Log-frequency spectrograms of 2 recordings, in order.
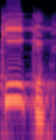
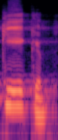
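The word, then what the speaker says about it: cake: तो अगर किसी शब्द के लास्ट में इ लिखा गया हो तो उस इ का उच्चारण हमें नहीं करना होता है।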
